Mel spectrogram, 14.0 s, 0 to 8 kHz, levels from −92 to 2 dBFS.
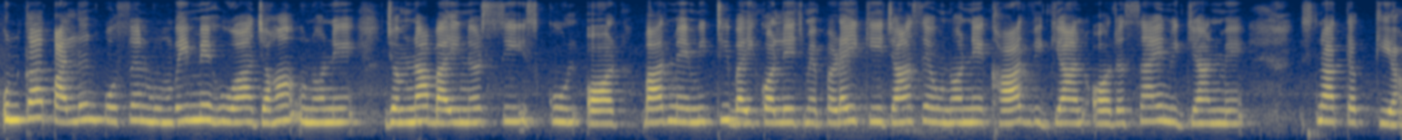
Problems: constant background noise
